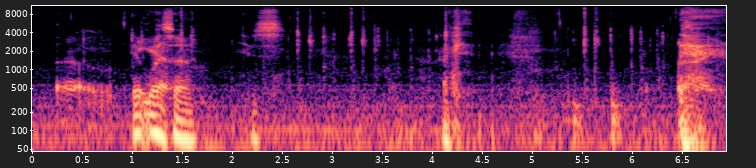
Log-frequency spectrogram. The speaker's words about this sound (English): He's typing, folks. Yeah. He's multitasking.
